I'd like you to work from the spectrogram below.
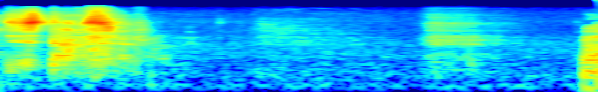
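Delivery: barely voiced, near whisper; hushed grief. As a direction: let it sink to a pained whisper. Grieving account of father's humiliation.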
